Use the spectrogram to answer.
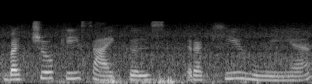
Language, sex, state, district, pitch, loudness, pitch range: Hindi, female, Chhattisgarh, Raipur, 225 Hz, -21 LUFS, 205-270 Hz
